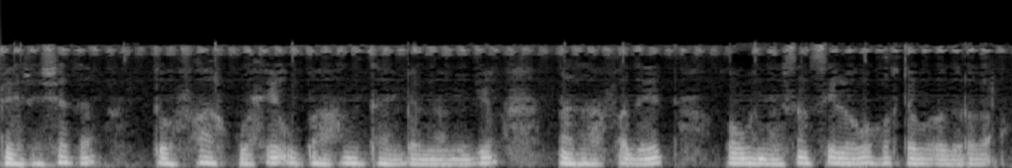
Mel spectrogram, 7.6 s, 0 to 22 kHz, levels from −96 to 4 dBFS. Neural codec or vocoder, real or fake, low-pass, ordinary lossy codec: codec, 16 kHz, 16 kbps, FunCodec, trained on Chinese and English, 50 frames a second; fake; 7.2 kHz; AAC, 24 kbps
